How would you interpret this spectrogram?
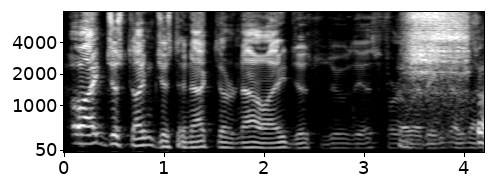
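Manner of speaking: imitating a heavy German accent, low; mock German actor voice. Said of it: "Heavy German accent".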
